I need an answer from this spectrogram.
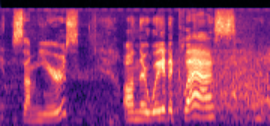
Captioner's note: applause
